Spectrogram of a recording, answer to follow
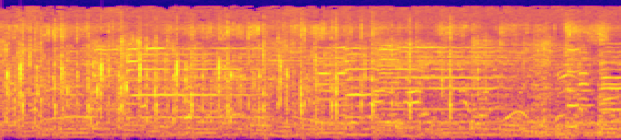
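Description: Jazz big band playing live. The horn section holds sustained chords from about a second in, over a steady bass and a busy drum kit with cymbal strokes.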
